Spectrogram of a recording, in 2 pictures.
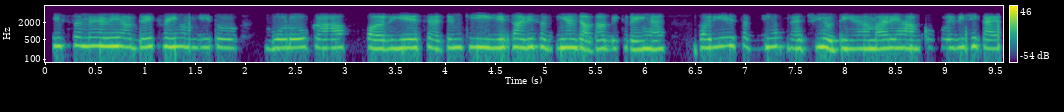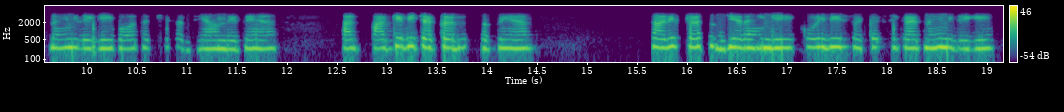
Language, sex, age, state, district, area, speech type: Hindi, female, 18-30, Uttar Pradesh, Azamgarh, rural, conversation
